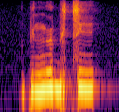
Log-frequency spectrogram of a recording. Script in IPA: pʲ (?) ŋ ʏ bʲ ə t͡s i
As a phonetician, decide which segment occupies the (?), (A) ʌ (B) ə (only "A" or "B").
B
